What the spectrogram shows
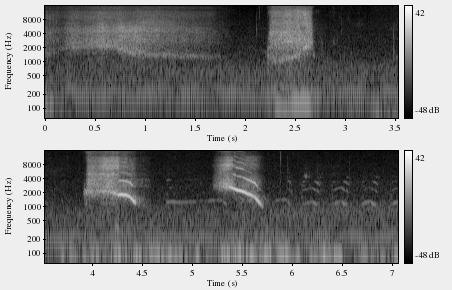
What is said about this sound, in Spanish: el mire, mire lo que son esas gaviotas.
